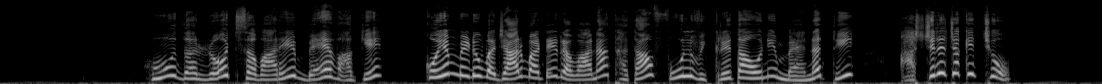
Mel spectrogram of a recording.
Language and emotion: Gujarati, surprised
